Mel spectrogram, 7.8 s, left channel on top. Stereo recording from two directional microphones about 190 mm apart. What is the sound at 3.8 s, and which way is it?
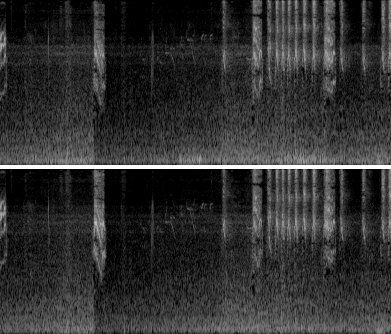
Chirp, centre (ahead or behind).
